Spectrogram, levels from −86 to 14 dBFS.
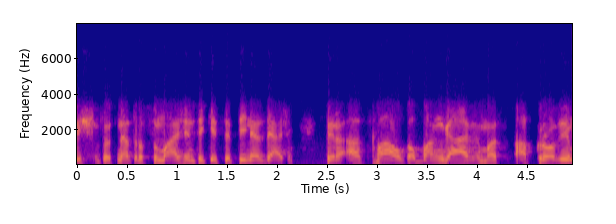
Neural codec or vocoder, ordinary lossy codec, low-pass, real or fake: none; Opus, 24 kbps; 7.2 kHz; real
